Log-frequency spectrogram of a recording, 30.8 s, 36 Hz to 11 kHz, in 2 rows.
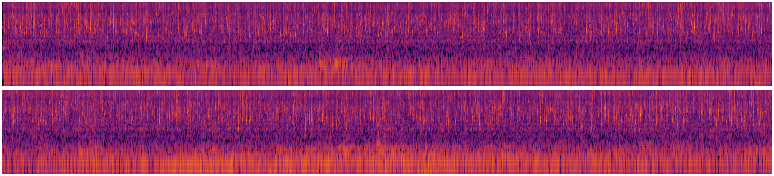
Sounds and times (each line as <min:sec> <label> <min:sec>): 0:00.0 water flow on roll 0:30.8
